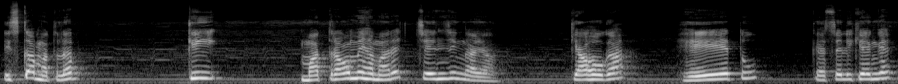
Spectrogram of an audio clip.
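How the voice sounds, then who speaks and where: Casting: woman teacher, higher voice, very slow and patient, faint music underneath. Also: darkish tone. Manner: patient, spells words out and explains step by step. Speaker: braille teacher. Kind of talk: slow spoken lesson.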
